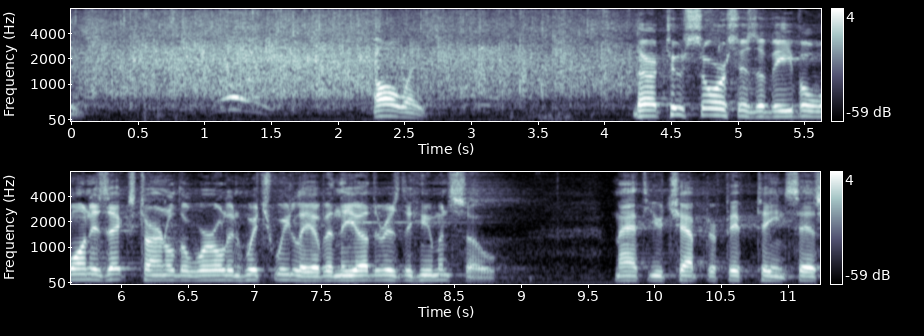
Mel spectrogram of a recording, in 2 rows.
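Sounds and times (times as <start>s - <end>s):
audience clapping hands: 0.0s - 4.6s
speech: 2.3s - 2.8s, 4.2s - 8.9s, 9.7s - 11.2s.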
